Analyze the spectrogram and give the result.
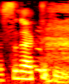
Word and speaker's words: synecdoche: It's a synecdoche? Is that how you say it? – A synecdoche, yeah.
